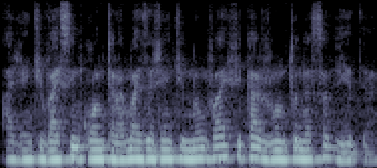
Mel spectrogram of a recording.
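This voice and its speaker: A man quoting a gentle young fair-haired girl. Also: medium pitch, little pitch movement, normal speed, lightly acted.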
